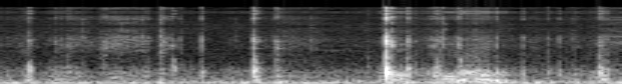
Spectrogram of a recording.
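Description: A few sharp clicks over a steady low rumble, one click much louder than the rest about a second and a quarter in.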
